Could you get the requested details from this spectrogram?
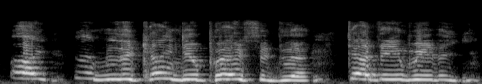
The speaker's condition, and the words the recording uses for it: Dysarthria. Yeah, no, it just sounds like, you know, I having talked to you for the last few minutes now, you're very easy to understand.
